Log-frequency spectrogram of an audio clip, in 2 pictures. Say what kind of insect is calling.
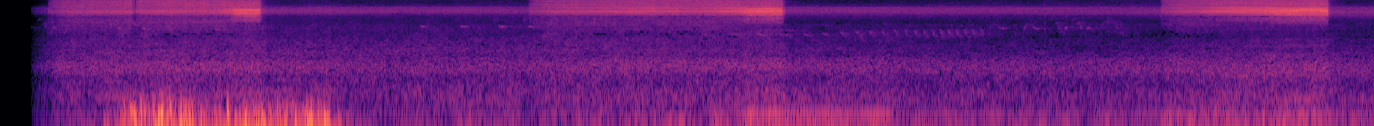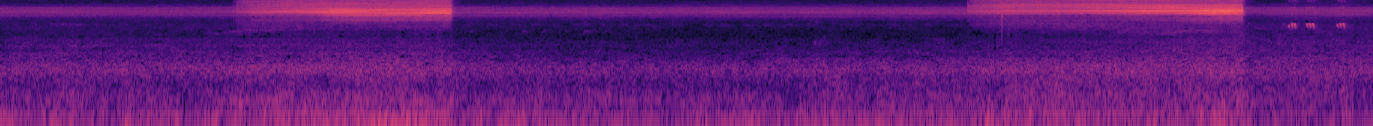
cicada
